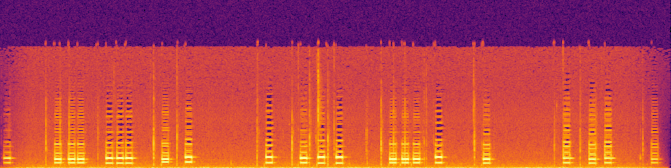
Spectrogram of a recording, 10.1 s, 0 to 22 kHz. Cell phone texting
0:00.8 0:03.0, 0:03.9 0:07.5, 0:08.4 0:10.0

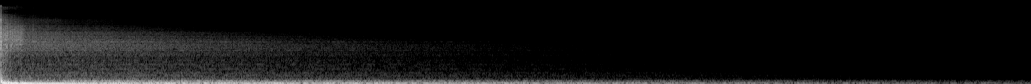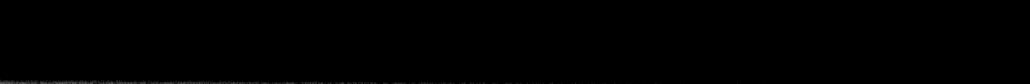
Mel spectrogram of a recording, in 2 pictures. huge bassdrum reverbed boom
0:00.0 0:07.0

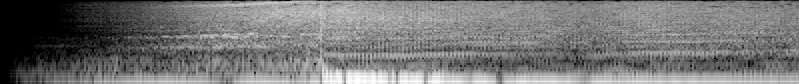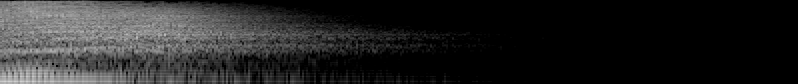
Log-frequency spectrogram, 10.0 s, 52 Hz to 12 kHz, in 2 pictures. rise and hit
0:00.8 0:07.1

